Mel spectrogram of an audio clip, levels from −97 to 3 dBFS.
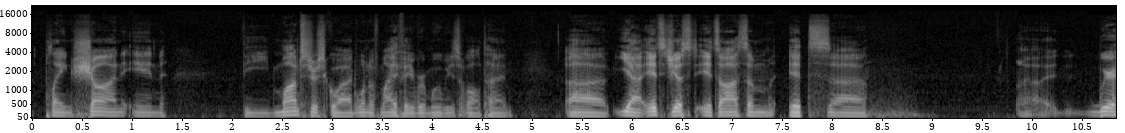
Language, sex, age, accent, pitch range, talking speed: English, male, 30-49, American, 100-120 Hz, 135 wpm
